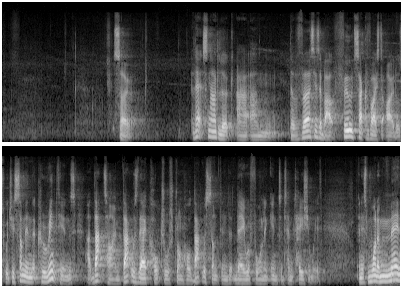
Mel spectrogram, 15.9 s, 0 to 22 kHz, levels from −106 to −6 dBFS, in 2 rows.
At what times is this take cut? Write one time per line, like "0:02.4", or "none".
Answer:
0:04.3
